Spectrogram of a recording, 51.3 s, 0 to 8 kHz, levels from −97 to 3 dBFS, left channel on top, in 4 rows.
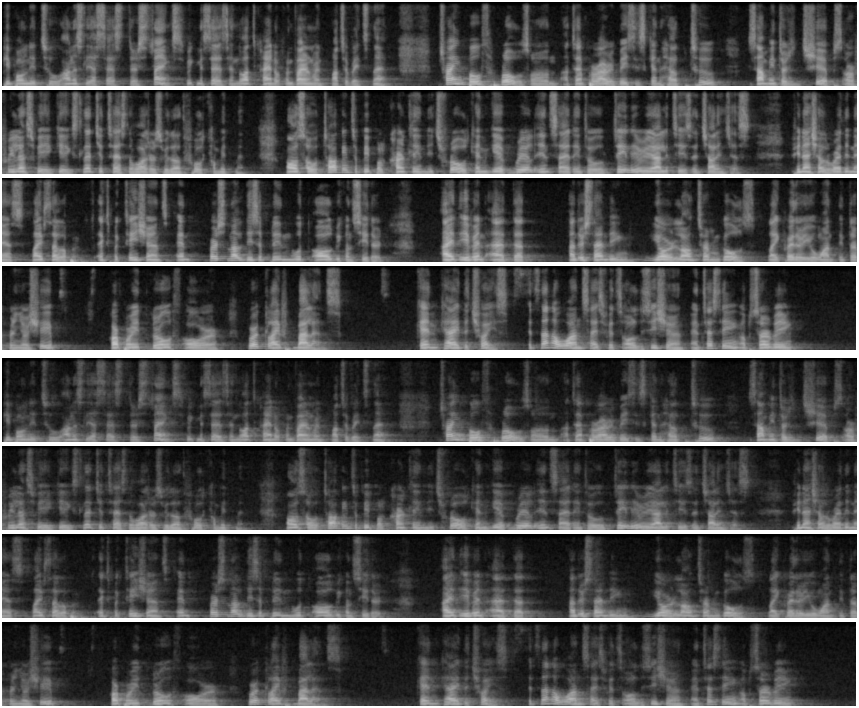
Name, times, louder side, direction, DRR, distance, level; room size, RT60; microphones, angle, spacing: voice 1, 0.0-10.7 11.2-24.0 24.3-28.5 28.8-31.8 32.2-33.5 34.1-39.2 40.1-41.7 42.2-43.5 44.7-46.0 46.5-50.3, left 4 dB, 55° left, 15 dB, 0.5 m, -27 dB
24.0 x 8.7 x 4.8 m, 1.2 s
head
